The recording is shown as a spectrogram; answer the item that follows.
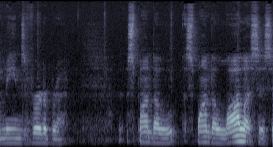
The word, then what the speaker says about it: spondylolysis: L means vertebra spandau spondylolysis is how you pronounce that lysis means to break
